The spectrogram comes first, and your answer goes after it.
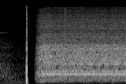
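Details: Baratza Sette 270Wi coffee grinder started with play after choosing a grind setting: a click, then the motor spins up to a steady, even mid-tone whir and stops cleanly. Normal motor run.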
